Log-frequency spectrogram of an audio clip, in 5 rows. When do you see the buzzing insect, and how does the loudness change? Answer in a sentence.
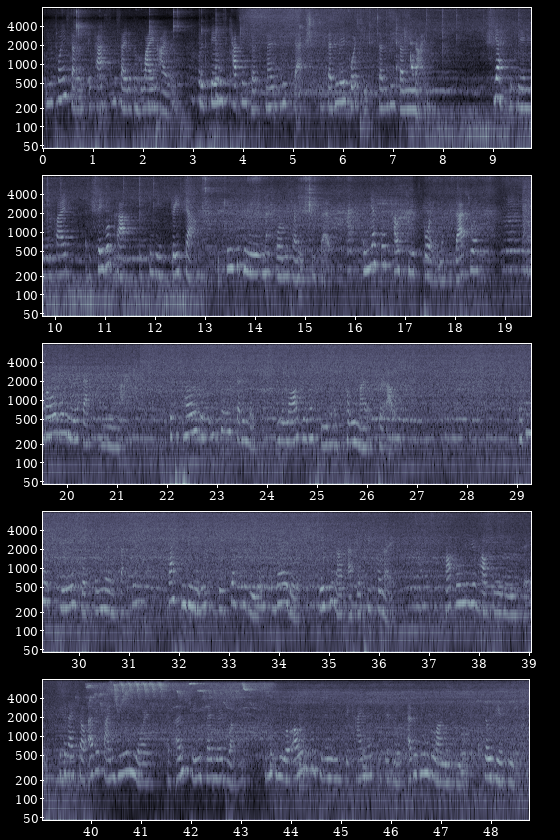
The buzzing insect can be heard from 0.0 to 48.7 s, at a steady volume.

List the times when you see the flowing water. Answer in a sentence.
The flowing water can be heard from 19.3 to 48.7 s.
